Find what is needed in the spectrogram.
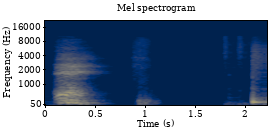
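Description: A voice sounding out the letter E in a phonics drill: one long drawn-out syllable, then a short fainter one about a second in. Music starts just at the end.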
